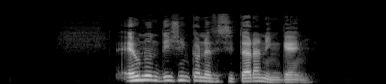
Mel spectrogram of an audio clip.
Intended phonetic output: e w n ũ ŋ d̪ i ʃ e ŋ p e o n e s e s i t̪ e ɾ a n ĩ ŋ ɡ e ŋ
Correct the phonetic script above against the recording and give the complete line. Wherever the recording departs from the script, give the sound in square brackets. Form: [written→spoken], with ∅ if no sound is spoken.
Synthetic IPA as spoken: e w n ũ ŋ d̪ i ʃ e ŋ [p→k] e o n e [s→θ] e s i t̪ [e→a] ɾ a n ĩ ŋ ɡ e ŋ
